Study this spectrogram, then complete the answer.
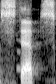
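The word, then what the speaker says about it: Stept: about Sam stepped himself s-t-e-p-t so it's like step with the teeth it's a little weird to pronounce it but I'm just gonna say step Samuel Howard stepp was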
